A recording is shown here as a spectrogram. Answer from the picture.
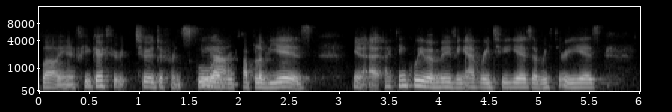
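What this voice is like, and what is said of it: English accent. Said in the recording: “You've got such an English accent”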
